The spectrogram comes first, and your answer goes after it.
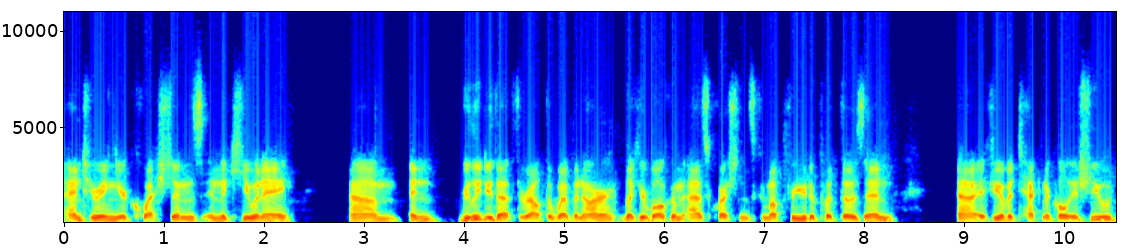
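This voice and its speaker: Very deep-voiced man moderating a webinar. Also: no echo, highs cut off. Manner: measured, filler-heavy moderating. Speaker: panel moderator. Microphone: video call.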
